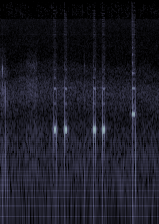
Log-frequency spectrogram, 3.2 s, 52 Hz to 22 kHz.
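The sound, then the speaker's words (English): Five short DTMF touch-tone bursts sent as commands to an 850 remote controller to check whether the power amp is on, two quick pairs followed by a single tone, each a clear dual-pitch beep over a faint background hiss with no talking. “The 850 lets you define response messages for the on and off states of several of the outputs, so that commanding or interrogating them reads back the message as well as the beep. Let me see if the power amp is on.”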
